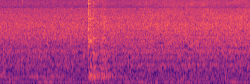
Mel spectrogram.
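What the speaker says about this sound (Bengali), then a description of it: "জল দিয়ে সামান্য পরিমাণ জল দিয়ে মশলাটার সঙ্গে আলুটা আর একটু কষাবো" Steady, close frying sizzle of potatoes and spices in a pan with a little water, constant crackling hiss throughout, one brief stir or clatter near the start.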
